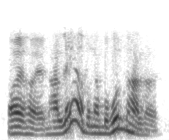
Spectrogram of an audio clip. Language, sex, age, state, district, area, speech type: Assamese, male, 30-45, Assam, Golaghat, urban, conversation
